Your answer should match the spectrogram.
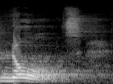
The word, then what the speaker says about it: Knollys: The minister who performed the ceremony was Hansard Knowles. And it's spelled K-N-O-L-L-Y-S. It looks like Knollys, but it's pronounced Knowles. Hansard Knowles.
